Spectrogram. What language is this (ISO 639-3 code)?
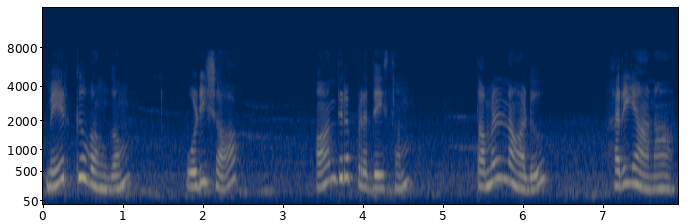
tam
